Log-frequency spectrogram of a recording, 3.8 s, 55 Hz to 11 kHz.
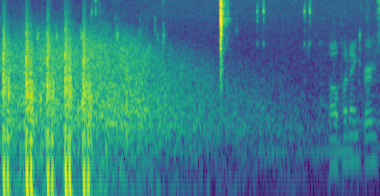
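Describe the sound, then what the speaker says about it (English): A machine gun in the Arma 3 military video game fires a rapid burst of sharp, loud shots, then fades into a long decaying echo with a single distant crack and faint chatter behind. "Got that machine gun firing."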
